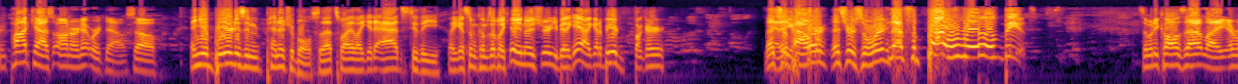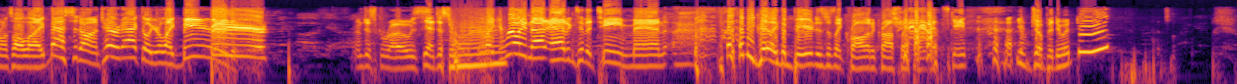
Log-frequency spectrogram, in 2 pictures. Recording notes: This week’s episode is the recording of the Live show at GameStop, Tempe Marketplace for the Midnight release of Second Son! Sony reps were out hitting people with their balls.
